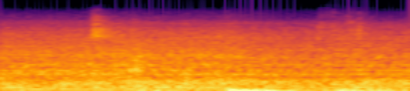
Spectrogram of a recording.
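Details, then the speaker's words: Fan coil unit blower after repair, checked at its speeds: a low, smooth, even hum with no rattle, scrape or squeal. All three speeds work and it runs nice and quiet. "we got all our three speeds now and it's nice and quiet"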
